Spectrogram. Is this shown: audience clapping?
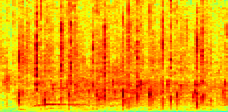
yes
